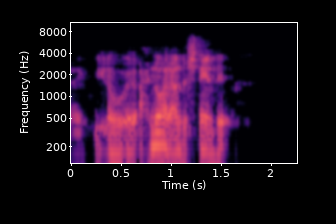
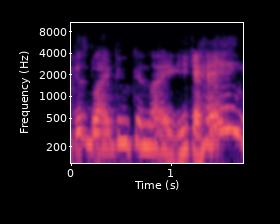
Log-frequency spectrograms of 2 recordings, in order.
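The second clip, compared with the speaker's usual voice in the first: high impressed voice; 13 semitones higher, 3 dB louder than usual. Retold or imitated. Imitating others' thoughts.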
